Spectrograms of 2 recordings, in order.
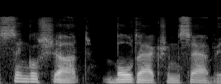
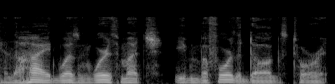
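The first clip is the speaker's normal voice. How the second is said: plain reading voice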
